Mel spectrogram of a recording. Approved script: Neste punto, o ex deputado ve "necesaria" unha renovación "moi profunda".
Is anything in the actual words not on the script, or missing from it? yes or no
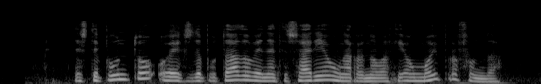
no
